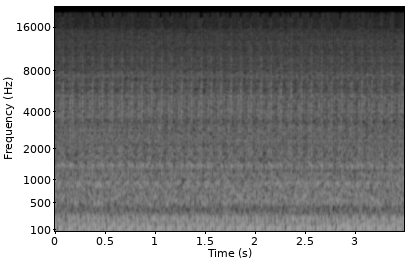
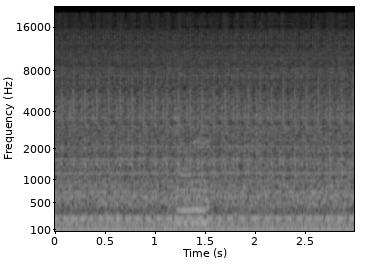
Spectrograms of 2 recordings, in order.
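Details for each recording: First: Idle with an uneven stumble, about three beats a second, instead of a smooth hum; engine running with one ignition coil missing, so that cylinder is dead and misfiring. Recorded during scope-based misfire diagnosis. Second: Engine running at idle during misfire diagnosis while a scope checks the running crankcase pattern: steady, even idle with a constant low hum, no misses or stumbles; pattern shows no anomalies, healthy engine mechanically.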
